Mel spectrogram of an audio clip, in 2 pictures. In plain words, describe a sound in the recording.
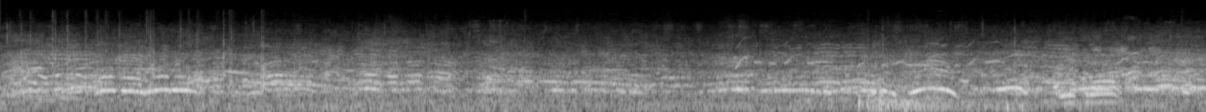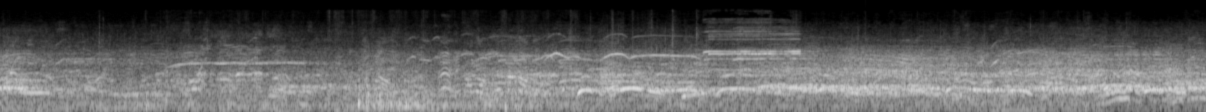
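A large crowd chatters and shouts from the stands outdoors.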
